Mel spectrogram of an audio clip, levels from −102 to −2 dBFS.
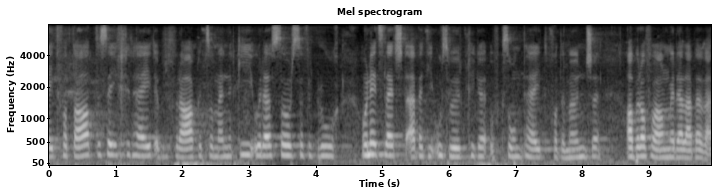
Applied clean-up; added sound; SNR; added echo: none; Bird; 16 dB; none.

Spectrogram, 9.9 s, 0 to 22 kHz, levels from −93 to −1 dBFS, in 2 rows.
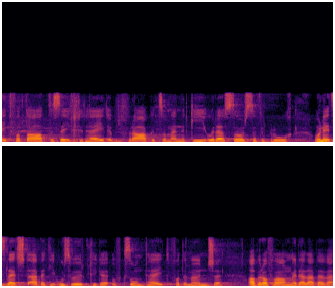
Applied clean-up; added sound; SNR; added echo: none; none; none; none.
